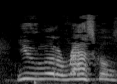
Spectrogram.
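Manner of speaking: high, angry mock yelling. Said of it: "He started screaming at them".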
